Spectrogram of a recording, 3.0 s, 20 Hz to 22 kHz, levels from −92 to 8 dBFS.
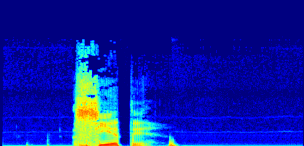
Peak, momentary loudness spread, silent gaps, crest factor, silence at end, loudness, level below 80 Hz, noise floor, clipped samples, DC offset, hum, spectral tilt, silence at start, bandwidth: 0 dBFS; 21 LU; none; 18 dB; 1.3 s; -13 LUFS; -44 dBFS; -58 dBFS; under 0.1%; under 0.1%; none; -4 dB/octave; 0.75 s; 15.5 kHz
